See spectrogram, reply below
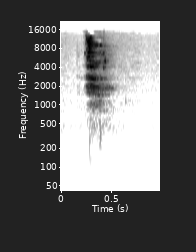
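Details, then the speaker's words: A sleeping, swaddled newborn boy gives a single brief, soft burp, a normal release of swallowed air. "you hear that? He burped."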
